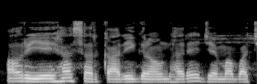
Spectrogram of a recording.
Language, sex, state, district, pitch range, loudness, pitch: Chhattisgarhi, male, Chhattisgarh, Rajnandgaon, 125-140 Hz, -14 LUFS, 130 Hz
